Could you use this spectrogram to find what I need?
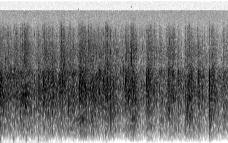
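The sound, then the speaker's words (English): A church audience gives a hand clap of praise for its pastor, a dense, steady wash of many hands clapping at once, sustained and even in loudness for the whole stretch with no voices standing out. “Give him a great big hand clap of praise.”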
